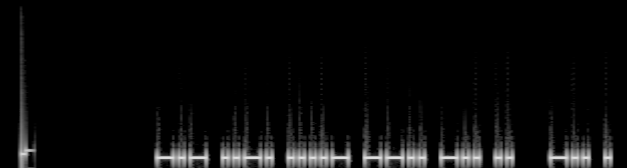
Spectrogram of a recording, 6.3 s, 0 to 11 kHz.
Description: Morse code, heard as a keyed tone, about 22 wpm, 700 Hz. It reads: KF4ZDI DE
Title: USA Callsign DE Callsign - 6 Characters - 22wpm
